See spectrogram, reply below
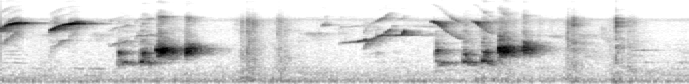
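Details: White-rumped shama (murai batu) song played as therapy to bring a caged bird into breeding condition: whistled high notes, then rich warbled phrases with pauses, fairly quiet.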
